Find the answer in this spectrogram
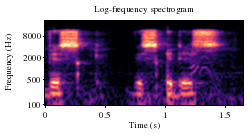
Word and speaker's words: Viscidus: It's pronounced viscidus.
